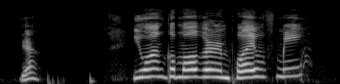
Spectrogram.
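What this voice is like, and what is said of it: Child's voice. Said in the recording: “You can do a kid voice right now. ... say something in the kid voice”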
